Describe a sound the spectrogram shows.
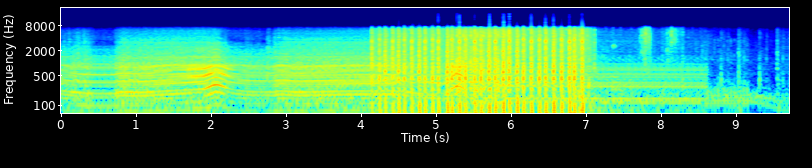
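A car engine hums steadily, then revs up and rattles.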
